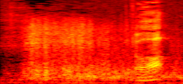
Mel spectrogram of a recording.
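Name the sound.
distant thunder rumbling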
